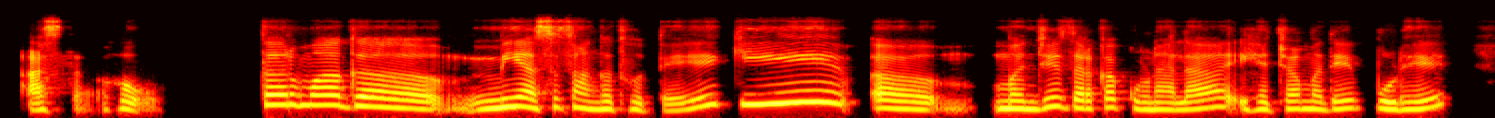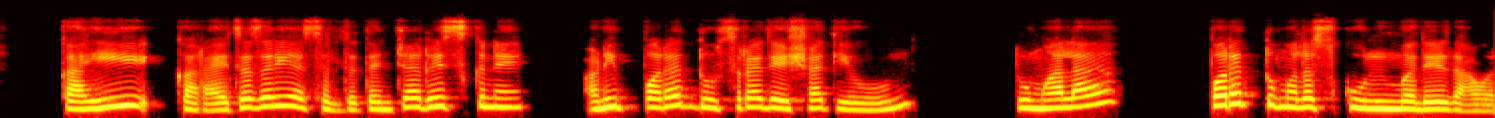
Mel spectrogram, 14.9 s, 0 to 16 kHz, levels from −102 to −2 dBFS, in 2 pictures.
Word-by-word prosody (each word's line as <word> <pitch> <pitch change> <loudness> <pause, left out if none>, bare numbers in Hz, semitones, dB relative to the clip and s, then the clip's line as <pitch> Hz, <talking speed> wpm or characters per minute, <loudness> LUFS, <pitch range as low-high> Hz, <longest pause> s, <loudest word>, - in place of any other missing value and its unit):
असतं, - - -1 0.2
हो. - - -3 0.5
तर 310 0 +4
मग 300 -1 +2
अ, 230 -6 +2 0.3
मी 250 +3 +4
असं 245 0 +1
सांगत 205 -4 -3
होते, 185 - -4
की 355 +4 +4 0.2
अ, - - +3 0.5
म्हणजे 210 +4 +1
जर 225 -3 0
का 240 - 0
कोणाला 190 +1 -1 0.2
ह्याच्यामध्ये 200 +2 -3
पुढे, 200 +2 0 0.6
काही 225 +8 +4 0.2
करायचं 180 +4 0
जरी 265 +3 +2
असेल, 200 -8 -4
तर - - -3
त्यांच्या 195 +6 0
रिस्कने, 255 0 -1 0.4
आणि 220 +5 +3
परत 250 +3 +3
दुसऱ्या 240 +1 -2
देशात 220 -2 0
येऊन, 190 +6 -3 0.6
तुम्हाला, 230 +4 +3 0.6
परत 305 +4 +7
तुम्हाला 250 -4 +2
स्कूलमध्ये 210 -5 +2
जावं 160 -4 -4
225 Hz, 135 wpm, -26 LUFS, 200-255 Hz, 0.6 s, परत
